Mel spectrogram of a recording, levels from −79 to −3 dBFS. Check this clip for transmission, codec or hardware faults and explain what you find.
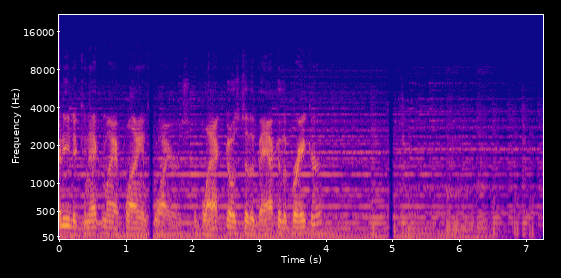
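There are two bursts of packet loss. The first runs from 1.33 to 1.42 s, the second from 4.93 to 5.02 s. Each time, a run of packets failed to arrive in time to play. The receiver covered about 60 ms by repeating the last sound and fading it down. The result is a brief held buzz or fading hiss. Then the audio jumps ahead, with about 60 ms of the original sound lost.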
